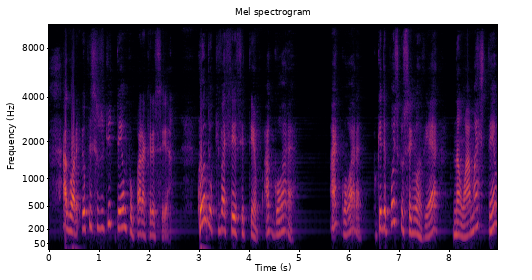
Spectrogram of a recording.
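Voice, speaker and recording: A man at a fairly slow pace with lively intonation, music in the background. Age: 60s. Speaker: pastor. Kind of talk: sermon. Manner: emphatic, repetitive.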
